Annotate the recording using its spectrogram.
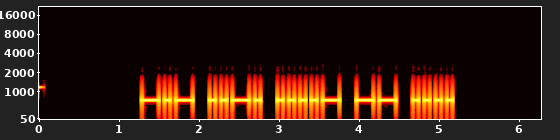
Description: Morse code, heard as a keyed tone, about 17 wpm, 700 Hz. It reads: KF4MH
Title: NA SOTA Chaser Callsigns 17wpm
